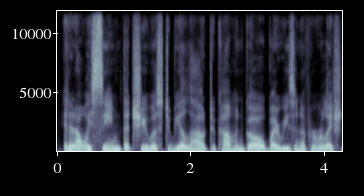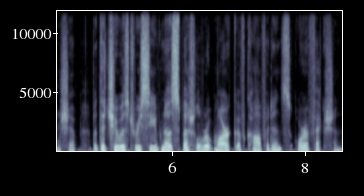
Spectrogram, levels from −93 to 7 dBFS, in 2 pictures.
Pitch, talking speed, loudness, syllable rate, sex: 210 Hz, 225 wpm, -19 LUFS, 6.0 syllables/s, female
